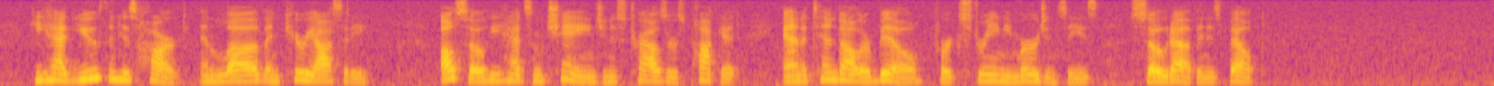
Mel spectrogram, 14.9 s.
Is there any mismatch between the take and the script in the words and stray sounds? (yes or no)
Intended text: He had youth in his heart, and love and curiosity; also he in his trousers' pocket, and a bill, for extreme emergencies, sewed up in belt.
yes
